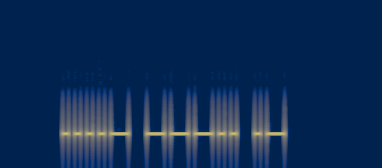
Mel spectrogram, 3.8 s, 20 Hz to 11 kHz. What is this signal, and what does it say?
Morse code, heard as a keyed tone, about 20 wpm, 700 Hz. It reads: 48A
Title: Common Cut Numbers - 3-Digit 20wpm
